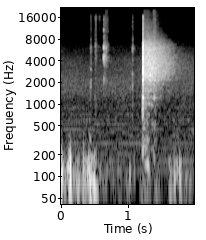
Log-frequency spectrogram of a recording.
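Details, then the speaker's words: 2014 Nissan Xterra with about 130,000 miles, old passenger-side front hub spun by hand after removal: short gritty crunch bursts, rough and uneven; worn-out front hub bearing, less bad than driver side. "You can hear it. But uh yeah. Yeah, she got some squeakies in there. So yeah, that thing's toast."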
